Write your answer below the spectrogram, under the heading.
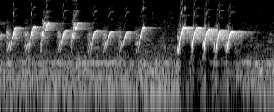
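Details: Cucak biru, the Asian fairy-bluebird, in lively full song: about ten rapid upswept whistles in a steady stream, a brief gap, then five more rising notes.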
